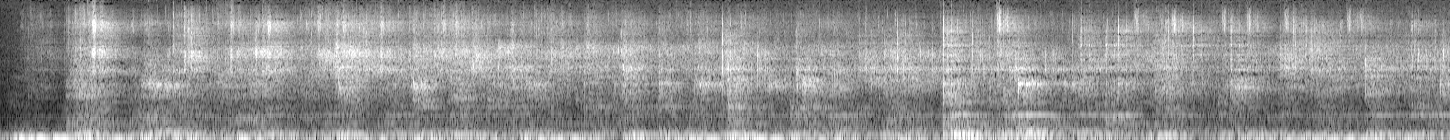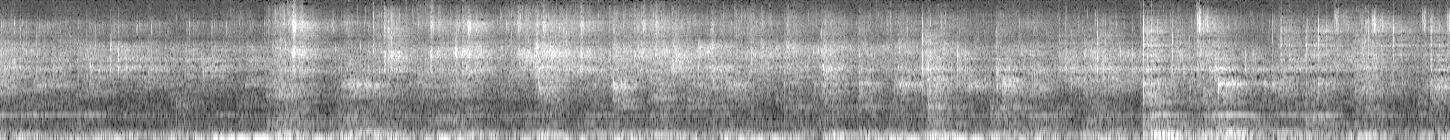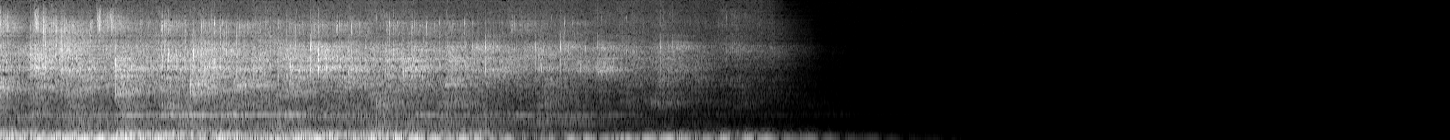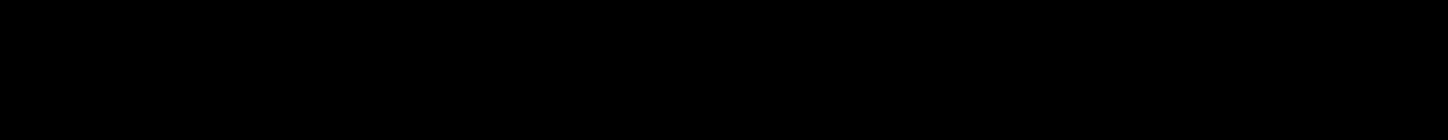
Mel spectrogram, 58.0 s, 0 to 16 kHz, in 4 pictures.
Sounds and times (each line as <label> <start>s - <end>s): mechanical thuds of machinery 9.4s - 12.5s
mechanical thuds of machinery 25.4s - 29.5s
